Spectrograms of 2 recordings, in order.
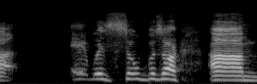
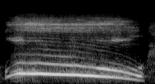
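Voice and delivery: sudden high yelp, louder; high pained yelp; 12 semitones higher, 6 dB louder than usual. Retold or imitated. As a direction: yelp as if jolted. Lawyer's cry as he's cursed.

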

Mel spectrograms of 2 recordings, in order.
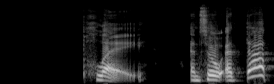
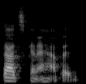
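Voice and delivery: usual speaking voice

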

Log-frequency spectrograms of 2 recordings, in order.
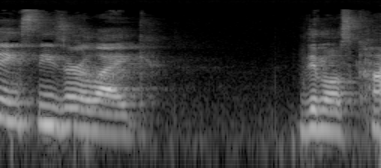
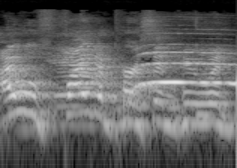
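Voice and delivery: mock threat; 9 semitones higher, 11 dB louder than usual. Joking threat over Willy Wonka.

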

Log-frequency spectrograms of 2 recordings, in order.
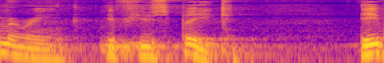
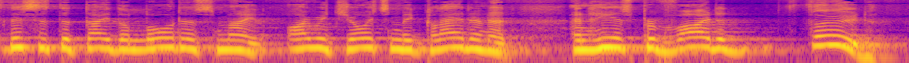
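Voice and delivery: higher, jubilant proclamation; joyful old lady; 7 semitones higher than usual. Retold or imitated. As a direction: announce it with delight. Old lady rejoicing over groceries.

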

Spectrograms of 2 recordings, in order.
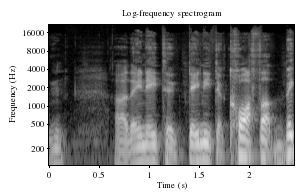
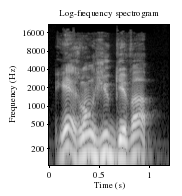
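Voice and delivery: lightly mocking negotiator, pitched up; raised, mock-bargaining delivery; mock Putin demand; 4 semitones higher, 5 dB louder than usual. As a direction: voice a tyrant's terms in a higher, louder mock tone. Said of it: "his negotiating point".

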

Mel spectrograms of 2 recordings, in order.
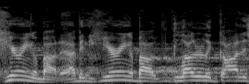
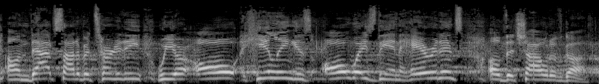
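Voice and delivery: preaching at full force; 4 semitones higher than usual. Acted. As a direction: preach it to the back row. Preaching that God always heals.

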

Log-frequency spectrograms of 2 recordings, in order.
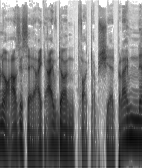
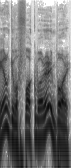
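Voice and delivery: quick, dismissive mock-American brashness; mock American attitude; 3 semitones higher, faster than usual. Co-host mocking the other's American attitude, brash and dismissive. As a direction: toss it off with put-on American attitude. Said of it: "that fucking American attitude right there".

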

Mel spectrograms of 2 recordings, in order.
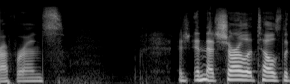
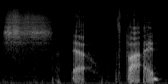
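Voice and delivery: whisper; 14 dB quieter than usual. Real, not acted. Hushing partner mid joke.

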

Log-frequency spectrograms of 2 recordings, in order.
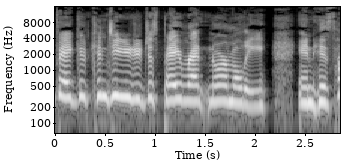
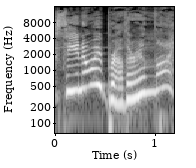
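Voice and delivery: quoted coworker; 7 semitones higher, 4 dB louder than usual. Retold or imitated. Coworker voiced again, high.

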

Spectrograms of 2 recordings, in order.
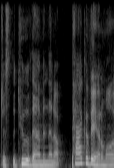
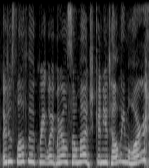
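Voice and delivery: gushing fan; 9 semitones higher, 4 dB louder than usual. Retold or imitated. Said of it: "someone's asking her".

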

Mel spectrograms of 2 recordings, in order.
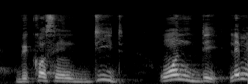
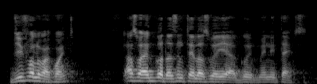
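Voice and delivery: normal talking voice

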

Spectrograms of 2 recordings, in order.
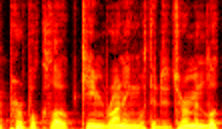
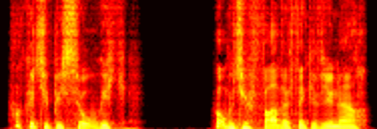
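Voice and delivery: higher, anguished self-reproach; exclaiming to himself; 8 semitones higher than usual. A narrator's reading. Man scolds himself over his weakness, anguished exclaiming. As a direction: berate yourself as a man of honor. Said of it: "he exclaimed to himself".

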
